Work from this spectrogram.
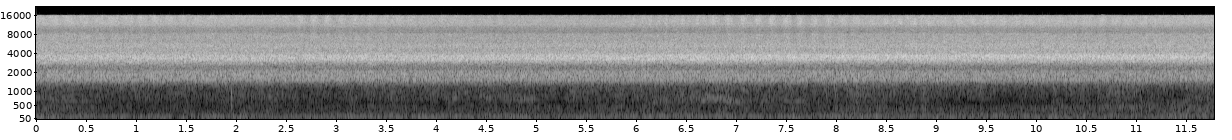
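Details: Cicadas calling in summer at the Mỹ Luôn eco-tourism site, 2021: a dense, unbroken high-pitched buzzing drone that holds steady from start to finish, with strong bands of shrill sound and no pauses.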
